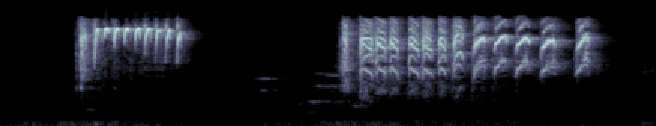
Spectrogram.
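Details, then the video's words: Greater green leafbird singing to stimulate young birds: one short burst of high rapid notes, a brief gap, then a longer fast series of buzzy, ringing pulses, about fifteen in under two seconds. "CUCAK IJO BIKIN JUNIOR NGETOP GACOR NGEPLONG"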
